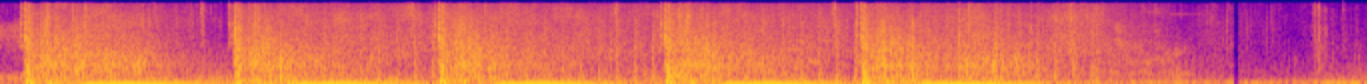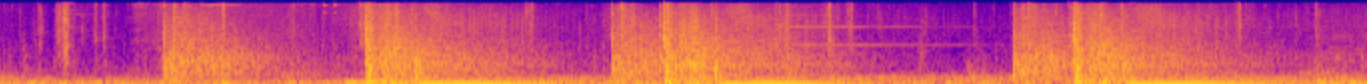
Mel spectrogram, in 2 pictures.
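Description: A heavy gun fires loud booming shots, each followed by a long rumbling echo.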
